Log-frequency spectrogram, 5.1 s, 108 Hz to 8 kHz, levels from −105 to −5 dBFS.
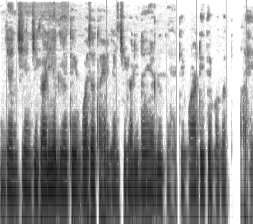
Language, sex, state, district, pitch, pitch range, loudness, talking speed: Marathi, male, Maharashtra, Nagpur, 105 Hz, 100-105 Hz, -24 LUFS, 215 wpm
